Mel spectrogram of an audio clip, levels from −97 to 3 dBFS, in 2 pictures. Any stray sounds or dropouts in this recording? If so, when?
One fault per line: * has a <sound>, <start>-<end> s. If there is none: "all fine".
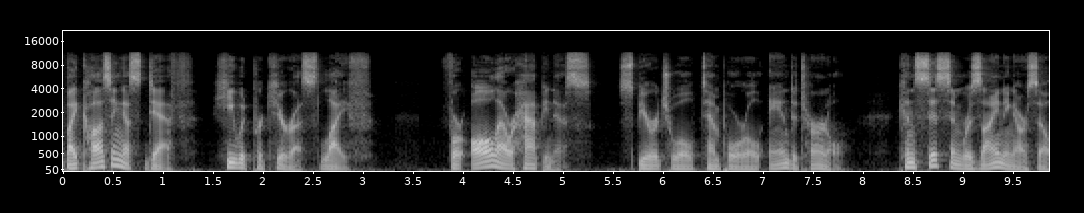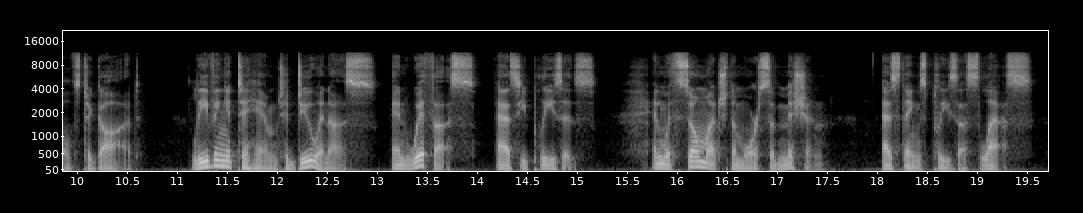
all fine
